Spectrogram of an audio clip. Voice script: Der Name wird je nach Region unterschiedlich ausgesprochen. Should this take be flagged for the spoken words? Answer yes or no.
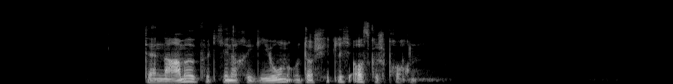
no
